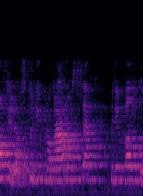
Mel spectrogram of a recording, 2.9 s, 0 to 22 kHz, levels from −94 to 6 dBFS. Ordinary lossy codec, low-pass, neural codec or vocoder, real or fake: MP3, 48 kbps; 7.2 kHz; none; real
